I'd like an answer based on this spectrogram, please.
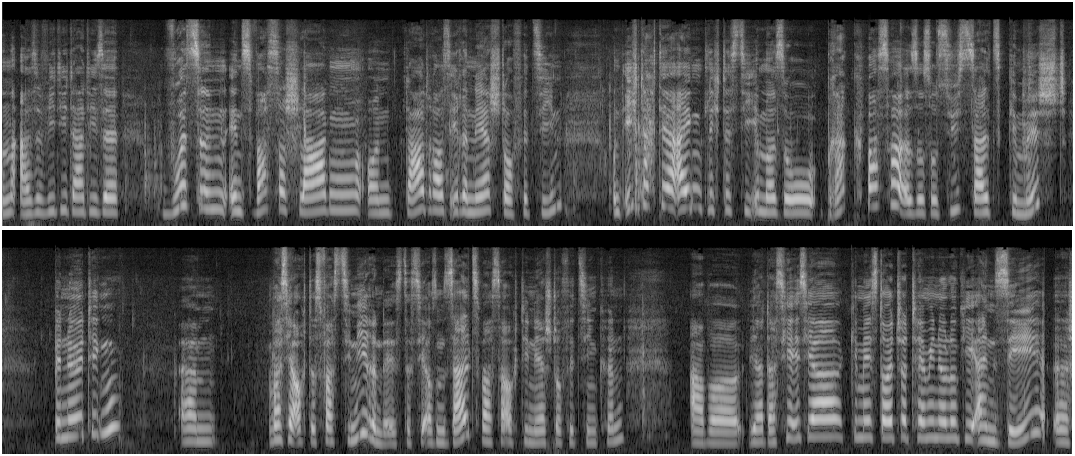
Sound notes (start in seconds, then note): none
